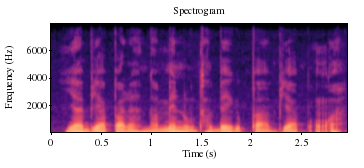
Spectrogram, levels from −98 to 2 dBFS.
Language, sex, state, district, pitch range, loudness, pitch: Garo, male, Meghalaya, West Garo Hills, 105-130 Hz, -18 LUFS, 120 Hz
